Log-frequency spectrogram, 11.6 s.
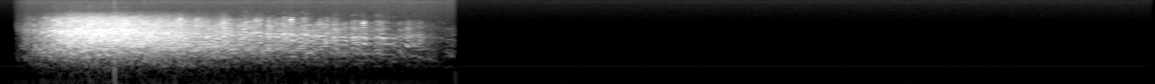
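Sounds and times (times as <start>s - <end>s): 
audience laughter: 0.3s - 4.5s.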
